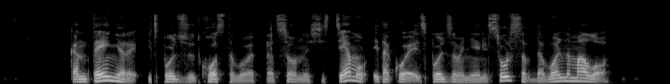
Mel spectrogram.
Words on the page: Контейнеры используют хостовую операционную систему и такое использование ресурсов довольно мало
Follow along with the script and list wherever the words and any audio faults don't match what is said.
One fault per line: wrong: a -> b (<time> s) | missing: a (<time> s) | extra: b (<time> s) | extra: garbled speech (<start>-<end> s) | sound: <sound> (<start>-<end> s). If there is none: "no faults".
sound: dropout (1.5-1.5 s)
sound: dropout (2.6-2.7 s)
